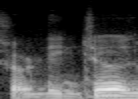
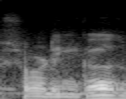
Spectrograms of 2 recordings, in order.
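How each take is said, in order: First: श्रोडिंजर्स with a soft "j" sound before the ending; low, soft श्रोडिंजर्स, j instead of hard g; alternative pronunciation. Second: श्रोडिंगर्स with a hard "g" sound before the ending; low, soft श्रोडिंगर्स, hard g instead of j; alternative pronunciation. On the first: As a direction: say श्रोडिंजर्स with "-jers", as in "jar". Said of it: "श्रोडिंजर्स बोल देते हैं कुछ लोग". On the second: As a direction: say श्रोडिंगर्स with "-gers", g as in "go". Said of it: "श्रोडिंगर्स बोलते हैं कुछ". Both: Shown as a demonstration.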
